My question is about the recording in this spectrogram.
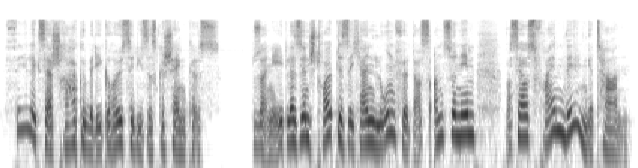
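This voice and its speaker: A woman reading a classic tale aloud as a calm, unhurried bedtime audiobook narration. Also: on the low side, husky, no room sound, clean studio sound. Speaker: audiobook reader. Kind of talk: calm storybook narration for sleep.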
